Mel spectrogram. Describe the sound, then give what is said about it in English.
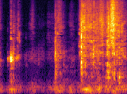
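Tarot cards slide and snap against one another, a few quick papery flicks followed by a longer rustling shuffle as the top three cards are drawn and laid out, fairly quiet with no talking. “I am taking the top three cards because why not?”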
